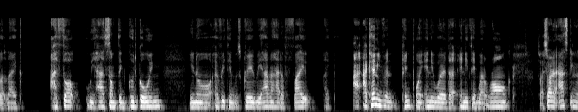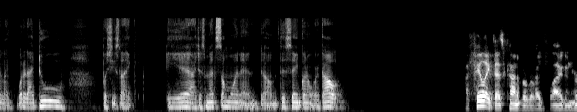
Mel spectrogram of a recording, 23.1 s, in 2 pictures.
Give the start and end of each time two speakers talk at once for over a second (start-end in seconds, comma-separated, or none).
none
